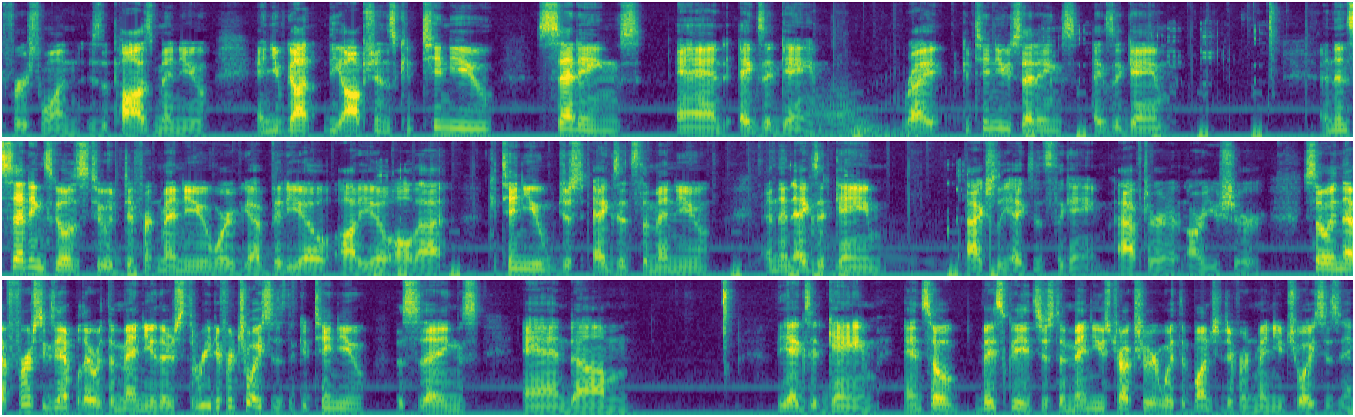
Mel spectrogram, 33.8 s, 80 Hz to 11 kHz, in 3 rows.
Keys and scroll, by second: 1.2 typing, 6.8 Escape, 8.2-10.6 typing, 11.9-12.7 typing, 13.8-14.7 typing, 15.9-19.4 typing, 21.5-22.9 typing, 24.0-27.9 typing.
